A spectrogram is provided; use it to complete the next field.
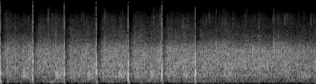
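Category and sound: crowd, audience clapping hands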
